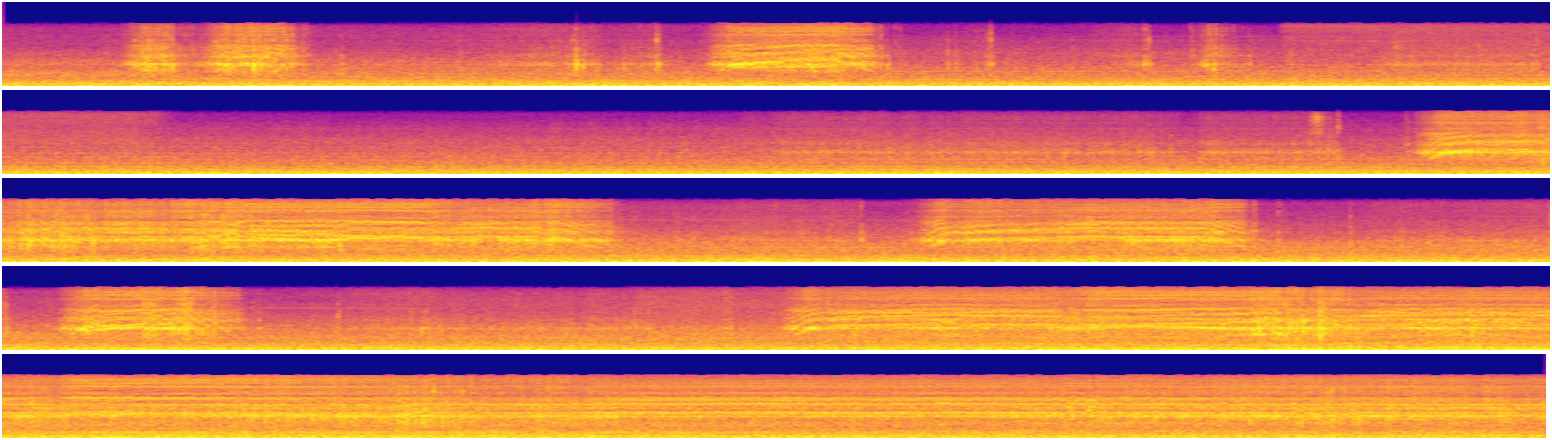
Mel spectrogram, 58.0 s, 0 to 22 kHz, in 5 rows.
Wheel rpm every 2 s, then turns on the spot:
20, 10, 40, 40, 10, 10, 0, 0, 10, 20, 20, 120, 160, 130, 10, 130, 30, 50, 40, 10, 80, 160, 160, 160, 160, 160, 160, 160, 160.
2-4 6-8 10-12 18-22 32-34 36-40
